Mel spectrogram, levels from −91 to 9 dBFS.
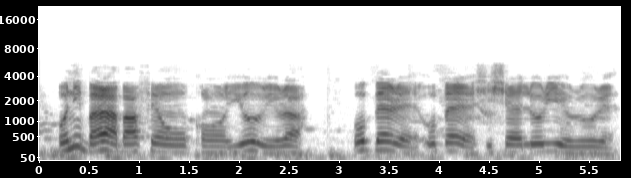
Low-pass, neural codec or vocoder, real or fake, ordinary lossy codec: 5.4 kHz; none; real; MP3, 48 kbps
